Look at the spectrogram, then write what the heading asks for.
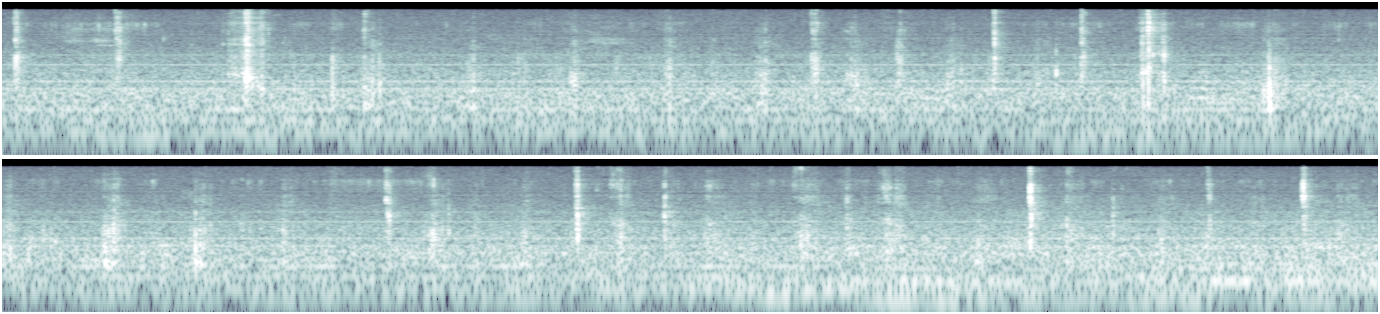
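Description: A person biting and chewing raw cucumber close to a clip-on microphone, with many sharp, irregular crunching clicks. A faint steady hum lies underneath.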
